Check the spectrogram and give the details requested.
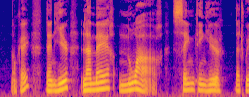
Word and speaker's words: noir: Then here, la mer Noire. Same thing here that we had previously. Final not pronounced, okay? And then OI, remember, wa, noir, noir.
